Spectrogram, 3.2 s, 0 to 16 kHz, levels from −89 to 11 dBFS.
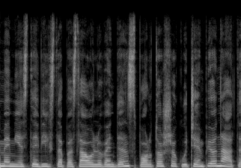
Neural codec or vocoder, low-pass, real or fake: none; 14.4 kHz; real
